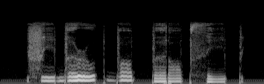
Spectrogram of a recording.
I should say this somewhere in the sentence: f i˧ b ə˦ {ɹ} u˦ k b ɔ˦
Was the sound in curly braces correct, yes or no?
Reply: yes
